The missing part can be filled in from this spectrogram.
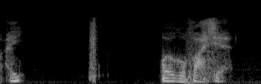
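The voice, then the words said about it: Quiet, hushed speech. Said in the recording (Chinese): “小声”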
